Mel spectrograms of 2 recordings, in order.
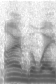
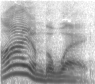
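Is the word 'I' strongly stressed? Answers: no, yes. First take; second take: no; yes. First: The word 'I' carries no special stress. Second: The word 'I' carries the main stress. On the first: It is one item in a list of descriptions. The speaker calls it wrong. "But we always read it" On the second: He himself is the way that was asked about. The speaker calls it right. "the right inflection on the sentence should be"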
